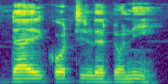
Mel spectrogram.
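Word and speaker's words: Dicotyledonae: classes in this fighter grass monocotyledon e let's pronounce together grass monocotyledon e and then the other one is class dicotyledons last dicot till the donee so those are the two major classes in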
